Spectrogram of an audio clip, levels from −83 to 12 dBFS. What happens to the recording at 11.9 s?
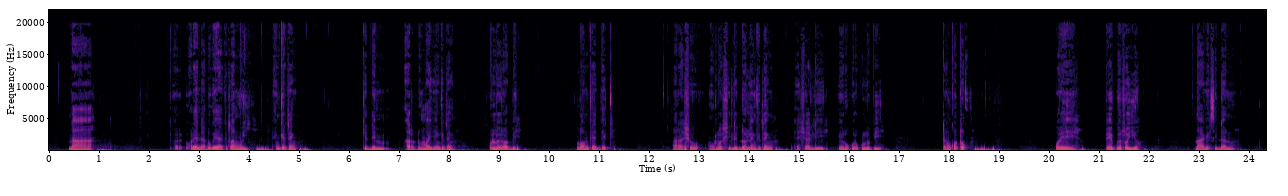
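Generation loss is the likely cause: the speech seems to have passed through an MP3 codec at around 96 kbit/s roughly seven times, each pass requantising on a shifted frame grid. At 11.9 s, as throughout the clip, that piled-up damage sounds swirly, hollow and smeared, with blurred attacks.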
